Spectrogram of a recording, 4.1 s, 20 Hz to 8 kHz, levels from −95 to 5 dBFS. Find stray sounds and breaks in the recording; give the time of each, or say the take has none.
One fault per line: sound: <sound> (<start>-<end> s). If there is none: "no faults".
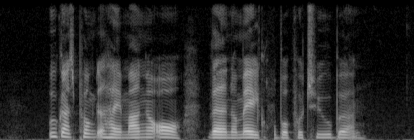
sound: dropout (2.7-2.7 s)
